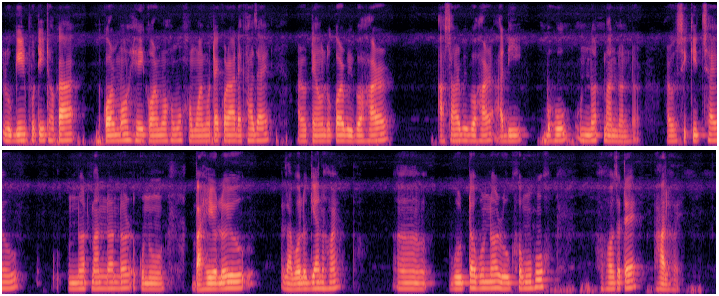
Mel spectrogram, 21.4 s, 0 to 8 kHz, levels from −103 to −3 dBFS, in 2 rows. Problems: constant background noise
